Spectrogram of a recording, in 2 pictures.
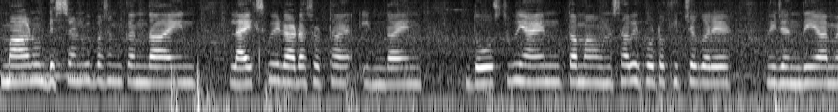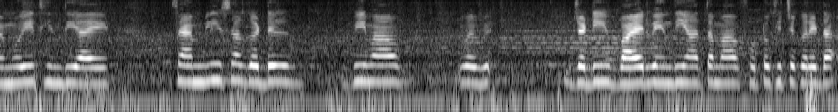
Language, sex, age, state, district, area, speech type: Sindhi, female, 18-30, Delhi, South Delhi, urban, spontaneous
